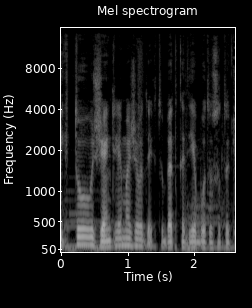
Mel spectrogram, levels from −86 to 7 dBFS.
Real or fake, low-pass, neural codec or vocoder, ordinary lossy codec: real; 14.4 kHz; none; MP3, 64 kbps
